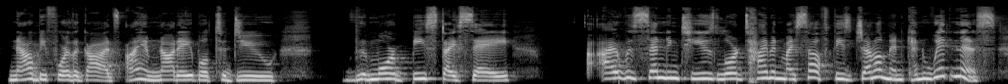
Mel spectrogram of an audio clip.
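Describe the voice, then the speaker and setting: A woman playing an effusive, flattering, two-faced Athenian lord in a theatrical Shakespeare play reading. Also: mid-range voice, natural voice. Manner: gushing, theatrical.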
